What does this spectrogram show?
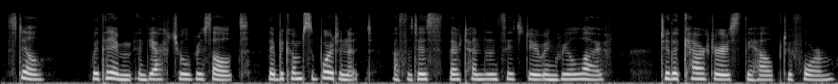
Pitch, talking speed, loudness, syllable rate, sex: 235 Hz, 195 wpm, -18 LUFS, 5.5 syllables/s, female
